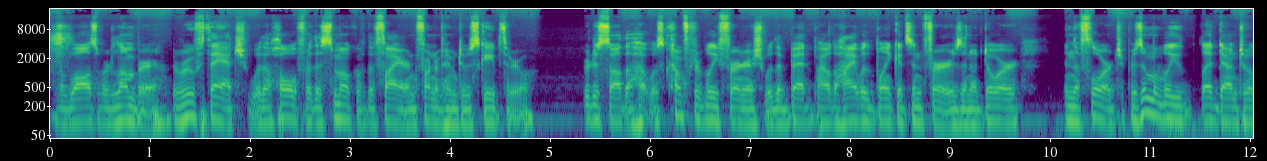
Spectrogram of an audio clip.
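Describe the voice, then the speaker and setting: Deep-voiced male audiobook narrator. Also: steady tone, fairly quick. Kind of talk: scripted fantasy audiobook narration.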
